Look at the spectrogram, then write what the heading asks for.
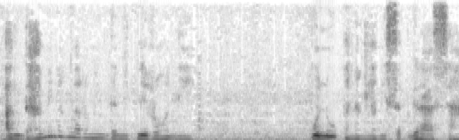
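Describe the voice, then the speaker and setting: An actress playing a wounded grown daughter in an emotional Filipino radio drama. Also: female voice, lowish voice, lively intonation, normal speed, background noise, close to an everyday voice. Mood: busy, matter-of-fact. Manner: emotional, reproachful. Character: bitter, wounded grown daughter, a hardworking housewife.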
